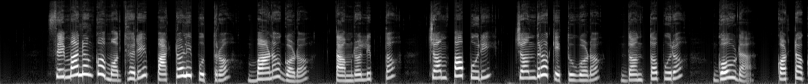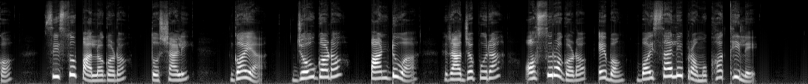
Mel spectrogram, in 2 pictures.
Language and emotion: Odia, neutral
